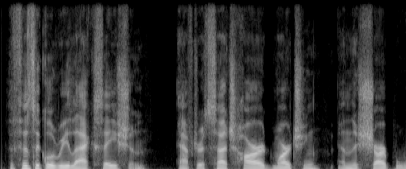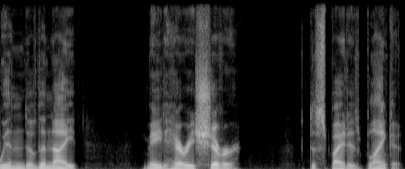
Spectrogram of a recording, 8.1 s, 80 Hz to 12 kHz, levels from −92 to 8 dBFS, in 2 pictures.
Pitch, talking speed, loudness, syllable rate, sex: 105 Hz, 150 wpm, -19 LUFS, 5.2 syllables/s, male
